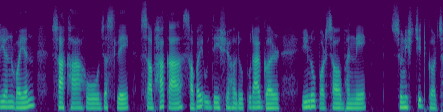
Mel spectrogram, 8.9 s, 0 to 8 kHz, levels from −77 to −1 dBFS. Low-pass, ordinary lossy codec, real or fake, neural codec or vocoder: none; none; fake; codec, 16 kHz, 1 kbps, X-Codec, HuBERT features, trained on LibriSpeech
